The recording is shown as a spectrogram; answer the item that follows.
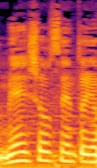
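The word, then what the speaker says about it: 名松線: 名古屋の名に、えー、松竹梅の松、松ですね、と書いて名称線と読むんですが、この路線の真ん中のあたりに位置します。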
